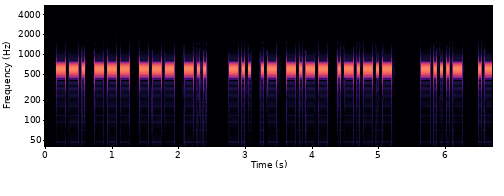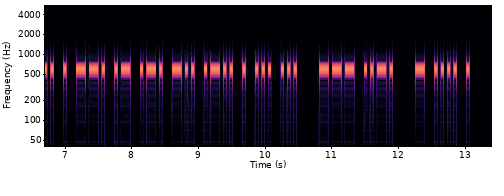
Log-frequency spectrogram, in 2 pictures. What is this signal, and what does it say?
Morse code, heard as a keyed tone, about 25 wpm, 600 Hz. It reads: GOOD DAY. <BT> REGARDLESS OF THE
